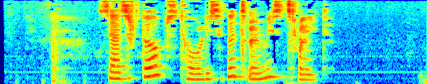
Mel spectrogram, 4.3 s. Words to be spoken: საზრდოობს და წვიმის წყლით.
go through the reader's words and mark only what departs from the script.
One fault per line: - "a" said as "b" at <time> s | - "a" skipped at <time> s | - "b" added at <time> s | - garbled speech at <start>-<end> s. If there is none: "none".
- "თოვლისა" added at 1.8 s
